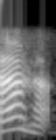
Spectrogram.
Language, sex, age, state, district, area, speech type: Sindhi, female, 30-45, Delhi, South Delhi, urban, conversation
